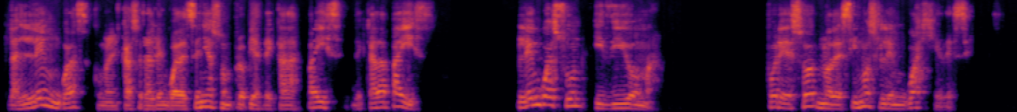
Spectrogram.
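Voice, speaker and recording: A man's voice: medium pitch, warm tone, slightly rough, dull audio. A man with a Chilean accent giving an online lecture on sign language, explaining patiently and putting questions to his audience over a video call.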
